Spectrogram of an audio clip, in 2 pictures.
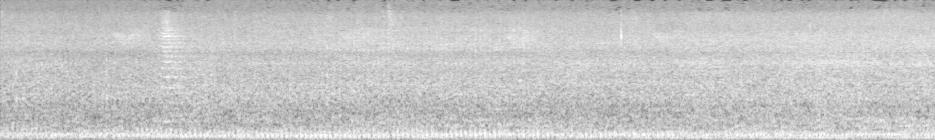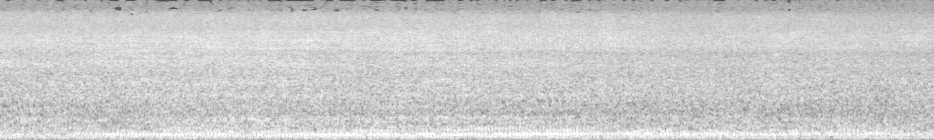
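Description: Steady low rumble over an even hiss of background noise, growing slightly louder in the second half, with a few faint clicks about a second and a half in.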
